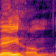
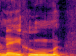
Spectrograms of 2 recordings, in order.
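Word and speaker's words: Nahum: this week we're doin a hum and a hum or nay whom depending on how you pronounce it it's an interesting book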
